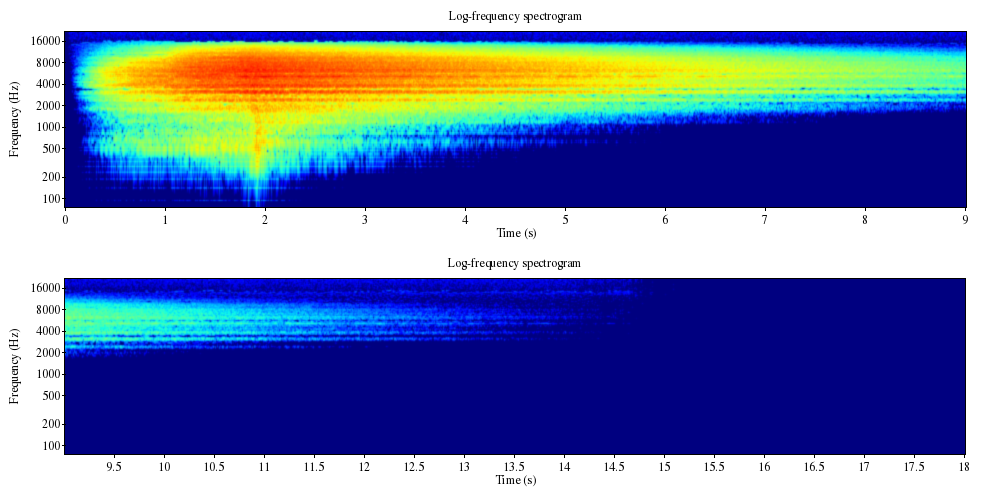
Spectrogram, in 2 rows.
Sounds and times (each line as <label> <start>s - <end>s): Reverse Cymbal 0.2s - 8.2s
